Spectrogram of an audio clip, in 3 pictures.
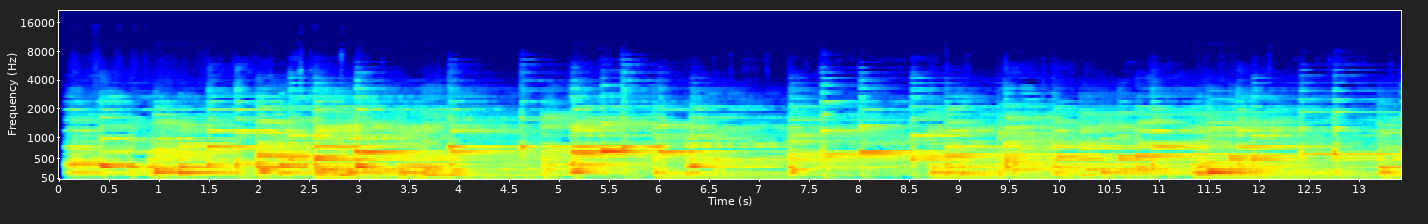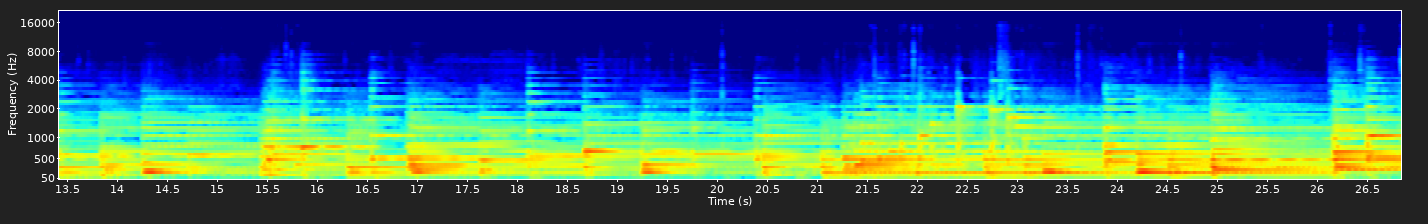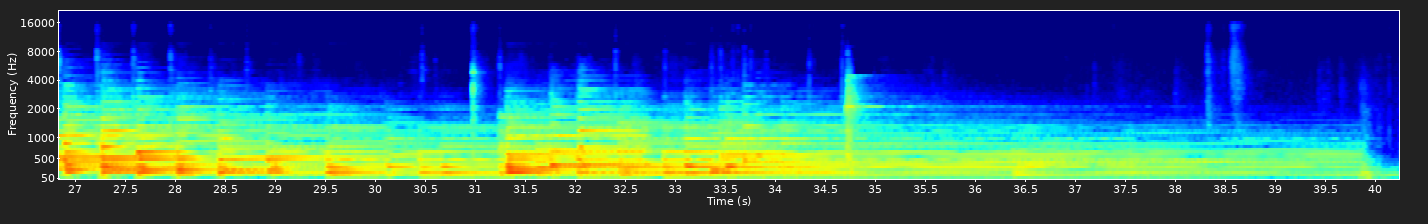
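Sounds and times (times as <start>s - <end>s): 
Grotrian-Steinweg Friedrich 111 upright piano in black polyester with silent system: 0.0s - 40.2s.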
